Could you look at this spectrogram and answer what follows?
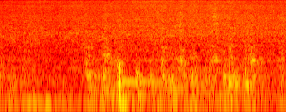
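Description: Fenugreek leaves fry in a pan in a home kitchen, a soft steady sizzle and hiss close by, with faint clinks and tonal clatter partway through and no speech.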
